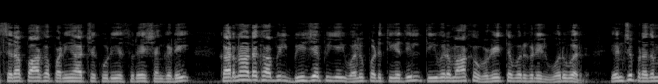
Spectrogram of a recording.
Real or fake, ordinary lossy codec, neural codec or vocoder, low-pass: real; none; none; 7.2 kHz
